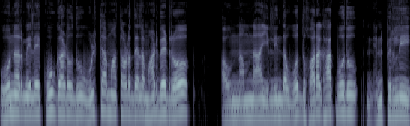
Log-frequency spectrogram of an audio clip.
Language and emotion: Kannada, fearful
